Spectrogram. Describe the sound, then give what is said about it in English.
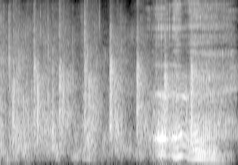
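Applause for program graduates at an audienceal gathering begins as a few separate, evenly spaced claps and swells into denser clapping. “Let's give them a hand.”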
